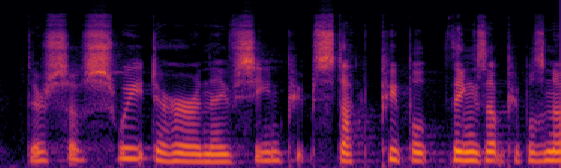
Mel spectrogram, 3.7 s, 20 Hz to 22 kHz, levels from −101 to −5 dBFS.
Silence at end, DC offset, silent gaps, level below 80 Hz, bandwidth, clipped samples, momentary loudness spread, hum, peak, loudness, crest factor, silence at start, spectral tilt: 0 s; under 0.1%; none; -76 dBFS; 16 kHz; under 0.1%; 6 LU; none; -20 dBFS; -38 LUFS; 18 dB; 0.2 s; -3.5 dB/octave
